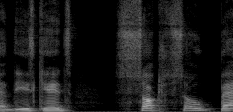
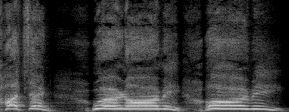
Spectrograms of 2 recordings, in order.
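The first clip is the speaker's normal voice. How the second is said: loud, much higher shout across the field; coach's shout; 13 semitones higher, 17 dB louder, slower than usual. Retold or imitated. Coach shouting the play call at his player, high loud yell. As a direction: roar the kid's name and the call.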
